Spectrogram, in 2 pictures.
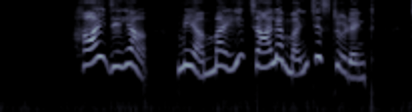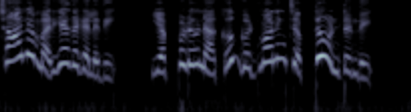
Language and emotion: Telugu, happy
